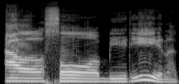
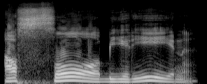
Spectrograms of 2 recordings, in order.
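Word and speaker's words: الصابرين: Bukan al-sobirina, tapi as-sobirina.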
